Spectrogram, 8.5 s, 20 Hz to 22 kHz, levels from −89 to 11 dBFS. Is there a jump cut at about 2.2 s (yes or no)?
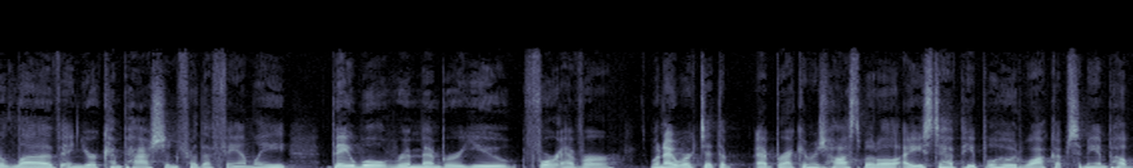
no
